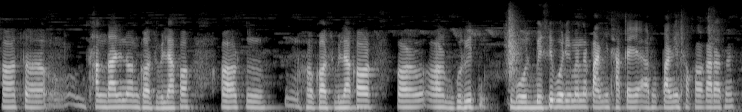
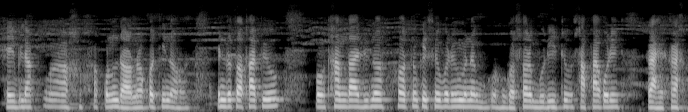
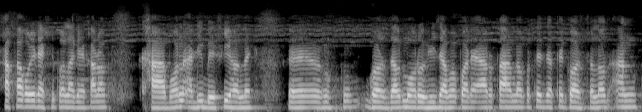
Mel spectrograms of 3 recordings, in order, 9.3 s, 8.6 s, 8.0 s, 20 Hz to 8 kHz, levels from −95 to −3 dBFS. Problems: none marked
